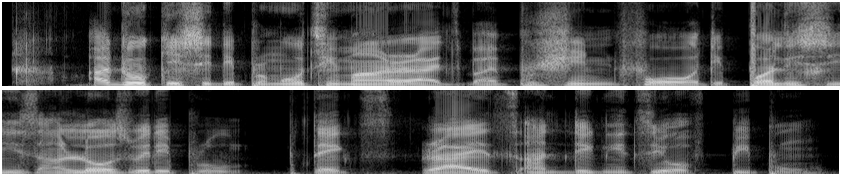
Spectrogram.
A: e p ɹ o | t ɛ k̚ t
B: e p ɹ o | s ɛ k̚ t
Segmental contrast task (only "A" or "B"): A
